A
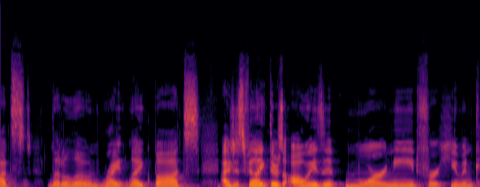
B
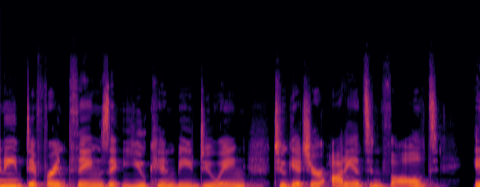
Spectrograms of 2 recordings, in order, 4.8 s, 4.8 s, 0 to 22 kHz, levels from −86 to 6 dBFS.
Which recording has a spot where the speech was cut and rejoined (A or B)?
A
